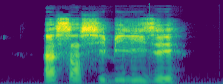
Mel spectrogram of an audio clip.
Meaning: 1. to anesthetize 2. to desensitize (to an allergy)
- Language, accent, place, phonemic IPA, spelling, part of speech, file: French, France, Lyon, /ɛ̃.sɑ̃.si.bi.li.ze/, insensibiliser, verb, LL-Q150 (fra)-insensibiliser.wav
